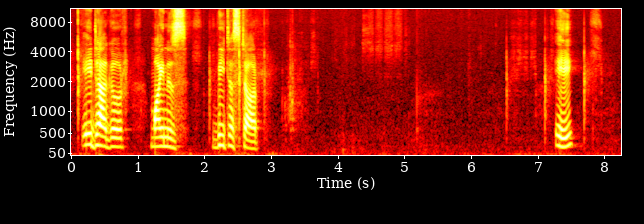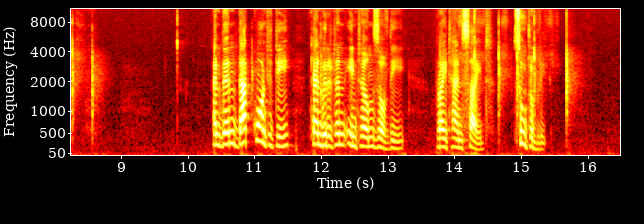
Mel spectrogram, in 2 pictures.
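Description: A woman lectures calmly through a microphone, in short phrases with pauses.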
